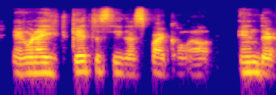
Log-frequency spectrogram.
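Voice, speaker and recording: The woman has a Spanish accent and a very deep, low pitch. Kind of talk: panel discussion. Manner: halting, many fillers.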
